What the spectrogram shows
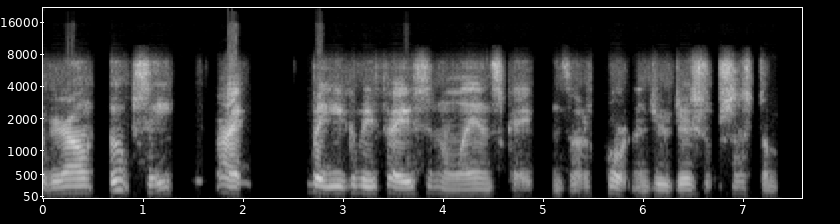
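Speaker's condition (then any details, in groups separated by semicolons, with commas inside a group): Facial paralysis after surgery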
